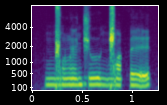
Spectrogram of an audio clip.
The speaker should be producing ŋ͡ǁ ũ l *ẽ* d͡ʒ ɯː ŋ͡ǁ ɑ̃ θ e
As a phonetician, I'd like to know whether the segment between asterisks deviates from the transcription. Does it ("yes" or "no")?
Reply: no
